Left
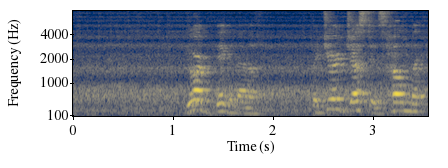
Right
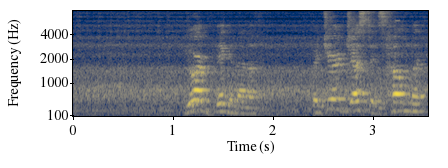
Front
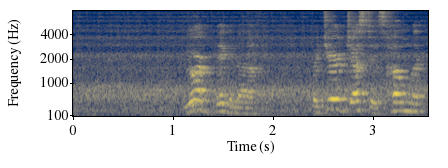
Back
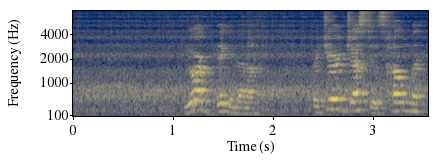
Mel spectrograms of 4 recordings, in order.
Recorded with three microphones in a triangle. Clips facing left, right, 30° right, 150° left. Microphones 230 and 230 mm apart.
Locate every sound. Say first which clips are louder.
1.1 s a woman speaking: even, even; 15° left, 2.0 m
